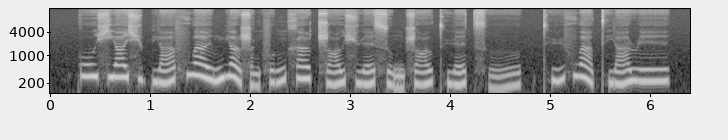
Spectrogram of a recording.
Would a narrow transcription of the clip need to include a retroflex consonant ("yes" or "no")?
yes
